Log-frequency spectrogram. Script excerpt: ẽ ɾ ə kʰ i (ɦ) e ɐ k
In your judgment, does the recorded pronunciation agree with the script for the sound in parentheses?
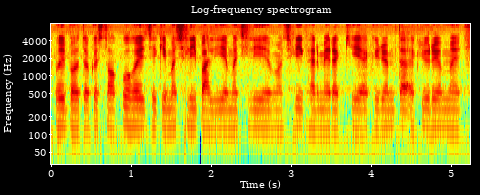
no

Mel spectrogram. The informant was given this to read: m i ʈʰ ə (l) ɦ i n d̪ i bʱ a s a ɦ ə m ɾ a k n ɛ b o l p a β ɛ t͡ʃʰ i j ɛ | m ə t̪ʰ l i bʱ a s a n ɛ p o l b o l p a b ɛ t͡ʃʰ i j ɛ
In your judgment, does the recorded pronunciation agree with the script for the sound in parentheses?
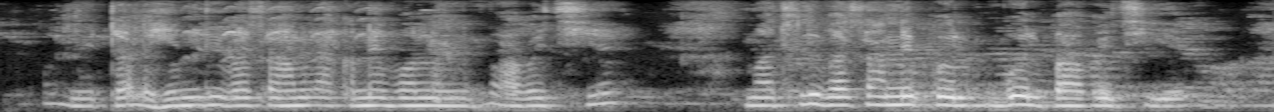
yes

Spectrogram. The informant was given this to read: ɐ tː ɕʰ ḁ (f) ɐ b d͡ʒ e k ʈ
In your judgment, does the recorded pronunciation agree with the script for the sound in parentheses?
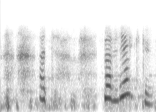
no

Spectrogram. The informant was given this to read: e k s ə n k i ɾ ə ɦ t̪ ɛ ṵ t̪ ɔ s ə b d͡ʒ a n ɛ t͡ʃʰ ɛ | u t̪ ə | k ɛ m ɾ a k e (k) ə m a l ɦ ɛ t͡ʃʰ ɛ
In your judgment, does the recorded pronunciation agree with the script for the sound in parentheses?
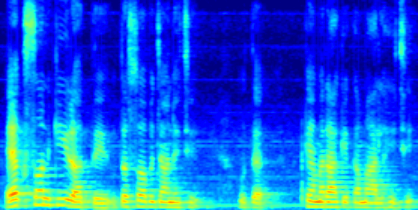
yes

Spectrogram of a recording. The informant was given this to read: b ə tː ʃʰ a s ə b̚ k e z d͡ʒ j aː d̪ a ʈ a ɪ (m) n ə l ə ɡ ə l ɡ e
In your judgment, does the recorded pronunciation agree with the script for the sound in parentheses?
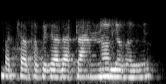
yes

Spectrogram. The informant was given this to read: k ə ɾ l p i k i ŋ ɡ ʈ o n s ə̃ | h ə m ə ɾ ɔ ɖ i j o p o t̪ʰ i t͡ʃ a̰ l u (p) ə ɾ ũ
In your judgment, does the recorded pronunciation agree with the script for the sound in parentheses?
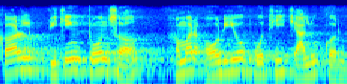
no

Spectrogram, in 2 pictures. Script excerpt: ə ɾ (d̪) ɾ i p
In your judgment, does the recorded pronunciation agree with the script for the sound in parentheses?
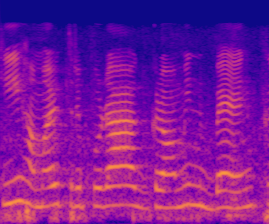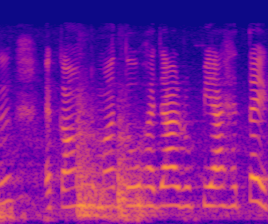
no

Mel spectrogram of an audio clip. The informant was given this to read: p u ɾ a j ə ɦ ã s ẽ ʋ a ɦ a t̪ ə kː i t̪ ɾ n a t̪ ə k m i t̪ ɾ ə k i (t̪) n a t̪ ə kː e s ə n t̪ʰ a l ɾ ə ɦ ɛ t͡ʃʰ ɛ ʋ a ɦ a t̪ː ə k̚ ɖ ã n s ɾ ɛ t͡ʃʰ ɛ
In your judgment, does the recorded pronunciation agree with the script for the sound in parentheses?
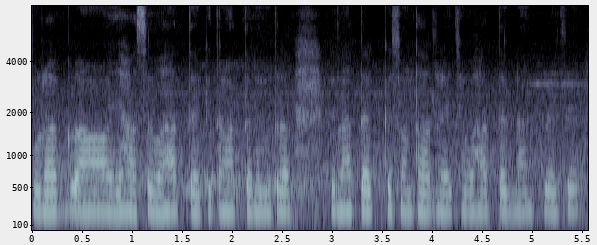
yes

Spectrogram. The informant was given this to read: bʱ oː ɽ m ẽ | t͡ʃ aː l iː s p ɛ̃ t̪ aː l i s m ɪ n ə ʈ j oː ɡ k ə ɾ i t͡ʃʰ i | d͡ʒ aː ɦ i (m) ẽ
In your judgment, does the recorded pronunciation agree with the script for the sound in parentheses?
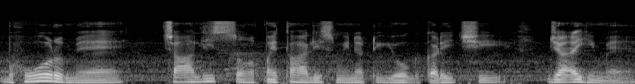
yes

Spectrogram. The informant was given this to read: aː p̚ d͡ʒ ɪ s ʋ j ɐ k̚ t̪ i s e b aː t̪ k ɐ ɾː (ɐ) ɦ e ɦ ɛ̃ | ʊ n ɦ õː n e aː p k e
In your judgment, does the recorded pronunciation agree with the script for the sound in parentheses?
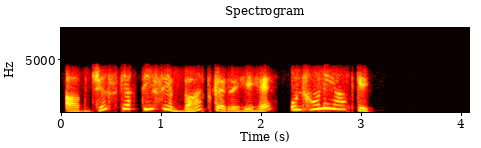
yes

